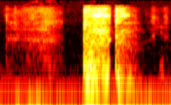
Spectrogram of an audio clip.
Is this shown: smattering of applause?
no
